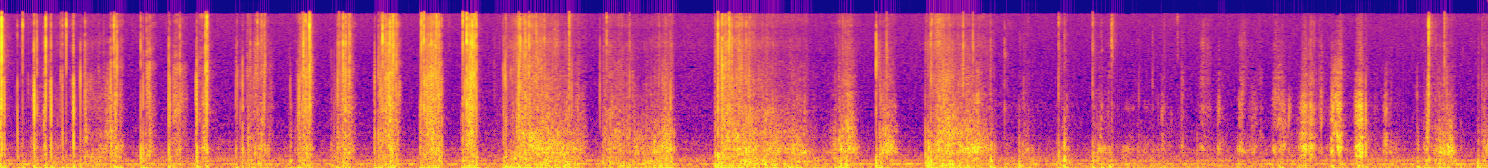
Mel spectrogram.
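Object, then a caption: Leather handbag. Long pointed acrylic nails rapidly scratch and tap the leather segments of a hollow red leather lobster-shaped handbag with gold studs, while the bag is slightly repositioned. The result is a quick, uneven run of dry, papery scrapes and crisp taps with short bright bursts over a steady low rumble, easing into lighter, quieter strokes toward the end.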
